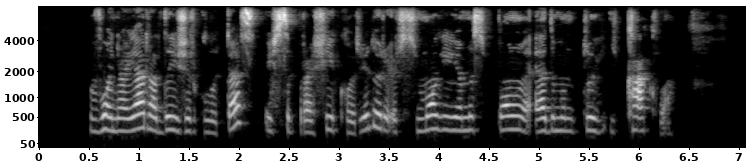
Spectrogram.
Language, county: Lithuanian, Vilnius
